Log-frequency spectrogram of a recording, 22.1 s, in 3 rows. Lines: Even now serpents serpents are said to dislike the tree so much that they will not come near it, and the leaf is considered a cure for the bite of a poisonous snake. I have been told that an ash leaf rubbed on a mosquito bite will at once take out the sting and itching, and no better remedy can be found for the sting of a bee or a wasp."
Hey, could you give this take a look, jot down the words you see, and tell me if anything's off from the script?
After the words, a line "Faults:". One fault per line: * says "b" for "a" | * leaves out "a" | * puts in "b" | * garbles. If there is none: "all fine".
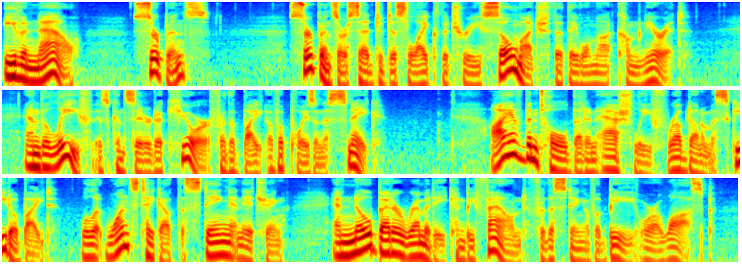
Even now serpents serpents are said to dislike the tree so much that they will not come near it, and the leaf is considered a cure for the bite of a poisonous snake. I have been told that an ash leaf rubbed on a mosquito bite will at once take out the sting and itching, and no better remedy can be found for the sting of a bee or a wasp."
Faults:
all fine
